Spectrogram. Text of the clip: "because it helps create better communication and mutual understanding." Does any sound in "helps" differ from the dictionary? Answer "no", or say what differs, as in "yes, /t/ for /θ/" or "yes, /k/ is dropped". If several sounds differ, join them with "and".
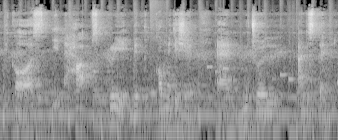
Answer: yes, /l/ is dropped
